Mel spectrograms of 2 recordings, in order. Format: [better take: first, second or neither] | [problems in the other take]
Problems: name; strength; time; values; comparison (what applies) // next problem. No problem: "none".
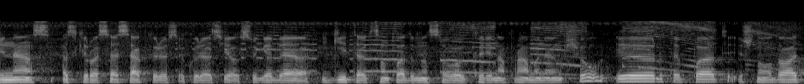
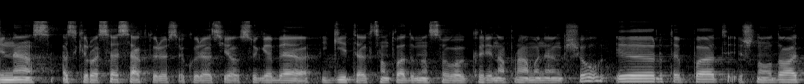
second | background sound (Bicycle); 15 dB below the speech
